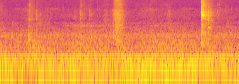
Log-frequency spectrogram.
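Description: Faint handling noise of a plastic clothes hanger as a skirt is hung on it: a few light clicks and rustles over a low steady hum.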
